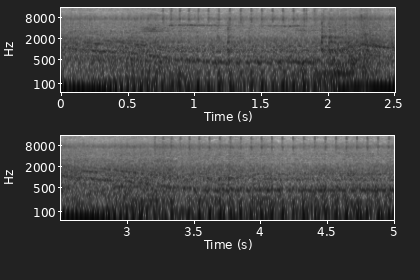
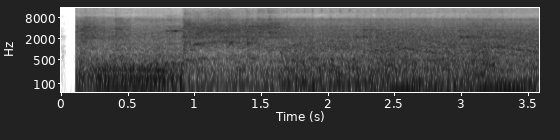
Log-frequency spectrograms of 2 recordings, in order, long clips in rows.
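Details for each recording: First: TVS Jupiter 110cc BS6 scooter: lumpy running with uneven beats near three per second, then it abruptly dies, cutting out while moving and when hot; wiring, earth and battery checked fine, and the fault was the spark plug. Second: TVS Jupiter 110 cc BS6 scooter with rat-chewed wiring repaired and a new spark plug fitted: a strong, even engine note with no stumbles or cut-outs as it revs. The misfire and cut-off are cured.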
